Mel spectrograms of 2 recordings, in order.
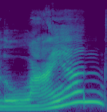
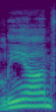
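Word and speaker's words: Lyon: PFL is heading to Lion, France. How do you pronunciate that? Leon, France.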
